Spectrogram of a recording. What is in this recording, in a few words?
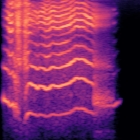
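LOW MOOD, Japanese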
